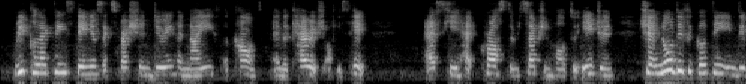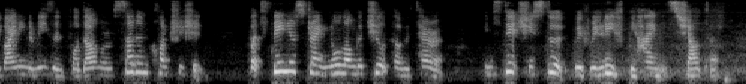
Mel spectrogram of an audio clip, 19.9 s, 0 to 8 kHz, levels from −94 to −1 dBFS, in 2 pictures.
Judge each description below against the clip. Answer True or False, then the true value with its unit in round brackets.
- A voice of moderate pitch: False (250 Hz)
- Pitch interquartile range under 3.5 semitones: False (5.3 semitones)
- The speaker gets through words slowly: False (155 wpm)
